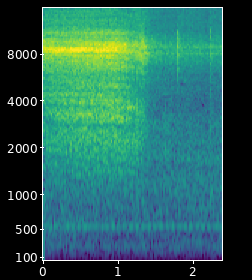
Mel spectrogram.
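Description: A steady hiss of air drawn through an e-cigarette pen during an inhale, lasting about a second and a half and then stopping.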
